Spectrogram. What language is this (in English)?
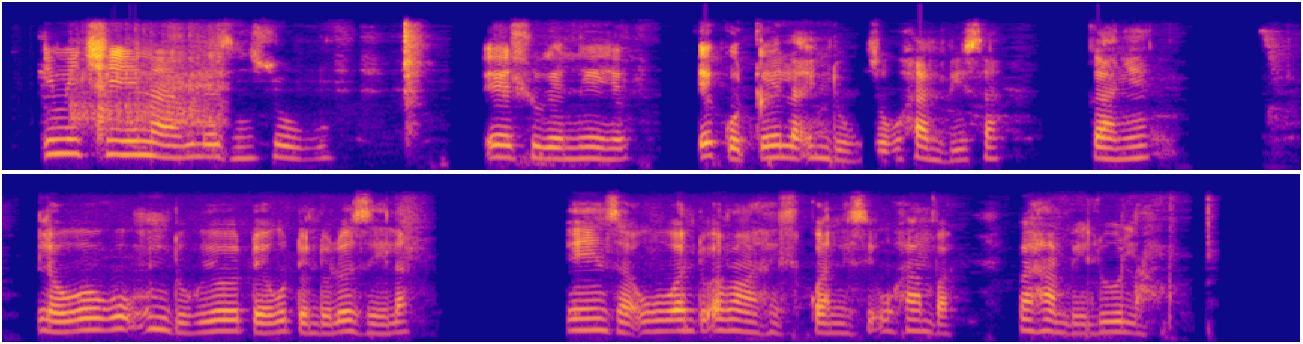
North Ndebele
